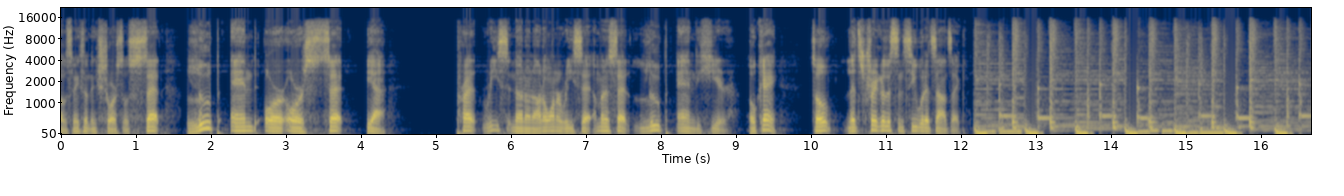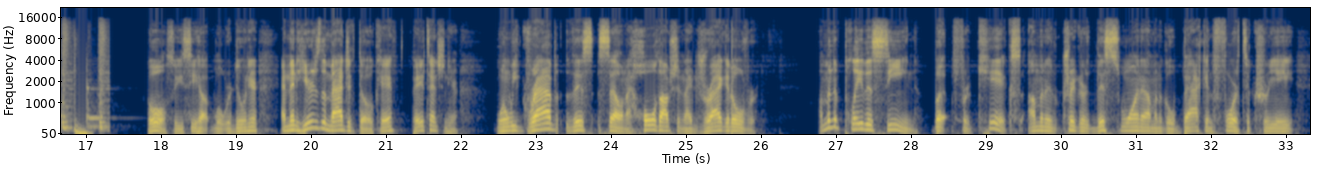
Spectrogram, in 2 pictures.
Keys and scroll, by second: 17.1 space, 21.9 Up, 23.1 Up, 23.8 Up.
